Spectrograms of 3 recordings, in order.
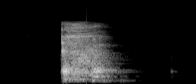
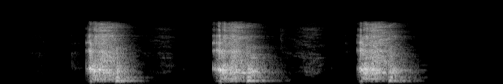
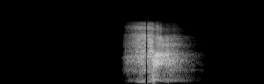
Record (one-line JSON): {"cough_length": "2.0 s", "cough_amplitude": 27041, "cough_signal_mean_std_ratio": 0.4, "three_cough_length": "5.0 s", "three_cough_amplitude": 30684, "three_cough_signal_mean_std_ratio": 0.42, "exhalation_length": "2.6 s", "exhalation_amplitude": 31314, "exhalation_signal_mean_std_ratio": 0.32, "survey_phase": "beta (2021-08-13 to 2022-03-07)", "age": "18-44", "gender": "Male", "wearing_mask": "No", "symptom_none": true, "smoker_status": "Never smoked", "respiratory_condition_asthma": false, "respiratory_condition_other": false, "recruitment_source": "REACT", "submission_delay": "0 days", "covid_test_result": "Negative", "covid_test_method": "RT-qPCR", "influenza_a_test_result": "Negative", "influenza_b_test_result": "Negative"}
